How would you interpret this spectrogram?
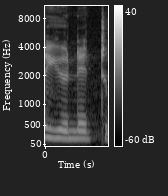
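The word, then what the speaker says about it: unit: यूनाइट और यूनिट को, अगर इसमें ई नहीं होता, ये जो यूनाइट है तो ये यूनिट बन जाता, यूनिट बन जाता। यूनिट का मतलब इकाई, तो ई लगने से इनका उच्चारण भी अलग हो गया है और इनके मतलब में भी फ़र्क हो गया है।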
